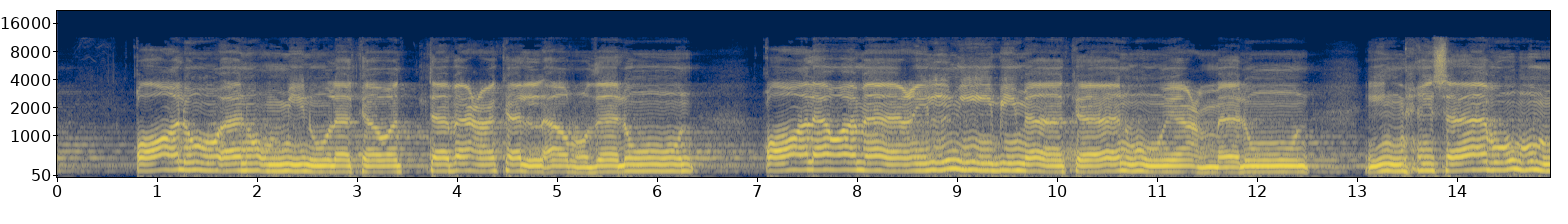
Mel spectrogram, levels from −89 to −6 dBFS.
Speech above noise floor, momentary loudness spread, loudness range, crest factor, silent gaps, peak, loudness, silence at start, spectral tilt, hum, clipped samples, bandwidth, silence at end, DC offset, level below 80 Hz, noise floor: 22 dB; 6 LU; 1 LU; 8 dB; none; -8 dBFS; -16 LUFS; 0 s; -5.5 dB/octave; none; under 0.1%; 11.5 kHz; 0 s; under 0.1%; -50 dBFS; -37 dBFS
